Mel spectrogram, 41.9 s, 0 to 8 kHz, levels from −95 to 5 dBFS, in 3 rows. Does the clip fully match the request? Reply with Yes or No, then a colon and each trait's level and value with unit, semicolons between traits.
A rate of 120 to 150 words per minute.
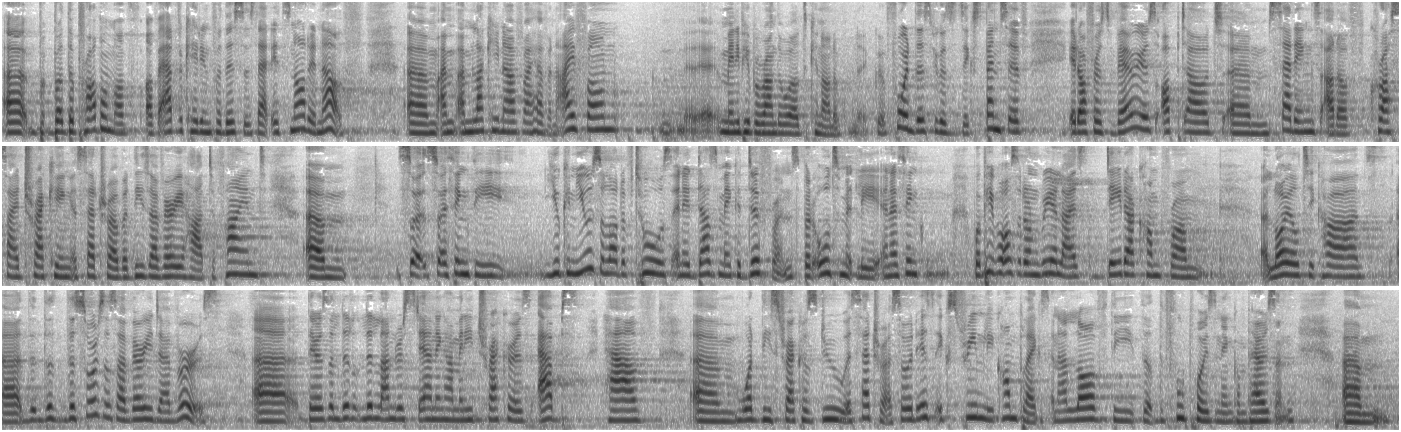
No: average, 185 wpm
